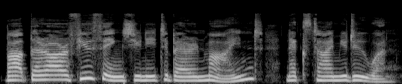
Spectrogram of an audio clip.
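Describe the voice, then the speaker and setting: A woman acting as a brisk, encouraging but exacting British university tutor, giving measured, emphatic feedback in a scripted listening-test dialogue. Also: medium pitch, no room sound, clean studio sound, close to an everyday voice. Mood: constructive.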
